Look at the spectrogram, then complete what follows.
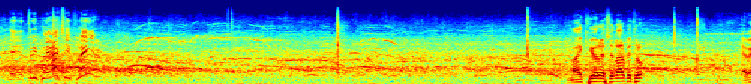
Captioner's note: applause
